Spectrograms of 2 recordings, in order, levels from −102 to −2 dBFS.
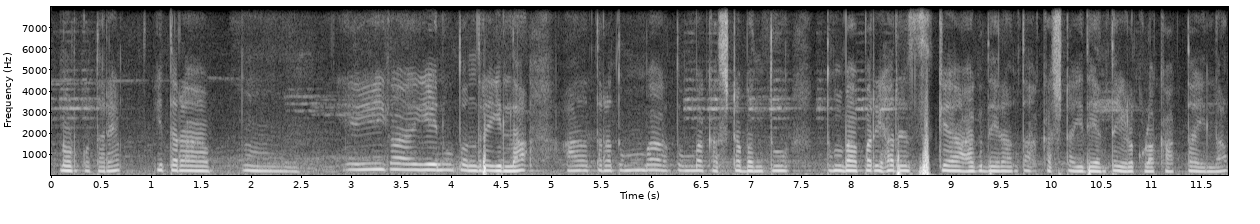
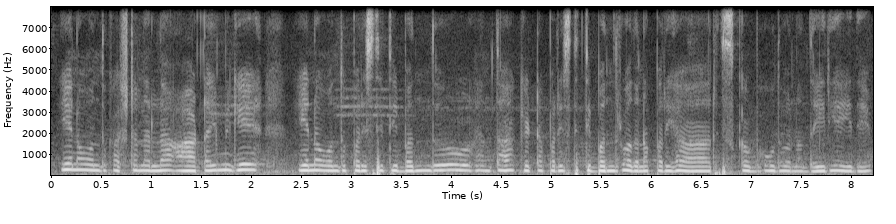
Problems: background sounds at intervals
